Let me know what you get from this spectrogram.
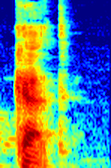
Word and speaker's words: quatre: Because it's spelled like quarter spelled wrong is what it looks like. It's like Q-U-A-T-R-E or something like that. – Yes. – I would pronounce like this. Un, deux, trois, quatre. – Quatre. – Quatre. – Yeah, that's how you say it.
